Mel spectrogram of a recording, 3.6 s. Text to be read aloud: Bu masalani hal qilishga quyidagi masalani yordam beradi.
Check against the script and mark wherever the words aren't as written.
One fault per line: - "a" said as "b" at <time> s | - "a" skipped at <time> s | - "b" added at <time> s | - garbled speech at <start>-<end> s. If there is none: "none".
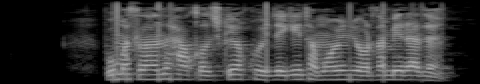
- "masalani" said as "tamoyil" at 2.3 s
